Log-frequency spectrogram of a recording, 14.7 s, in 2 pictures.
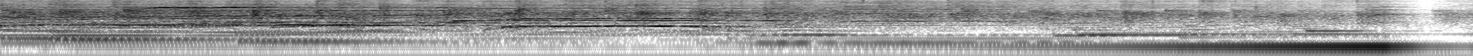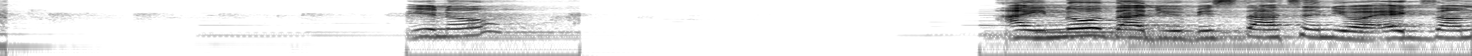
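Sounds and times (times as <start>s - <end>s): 
whoops and raised voices: 0.0s - 5.2s
audience clapping: 0.0s - 7.6s
speech: 9.5s - 10.0s, 12.5s - 14.7s.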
